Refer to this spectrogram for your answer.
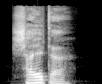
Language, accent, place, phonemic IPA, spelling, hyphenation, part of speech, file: German, Germany, Berlin, /ˈʃaltɐ/, Schalter, Schal‧ter, noun, De-Schalter.ogg
- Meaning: agent noun of schalten: 1. switch (device to turn electric current on and off or direct its flow) 2. information window, ticket window, box office (staffed cabin)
